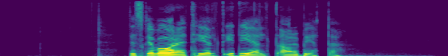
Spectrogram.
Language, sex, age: Swedish, female, 45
